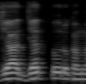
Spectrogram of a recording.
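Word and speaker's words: यत् पुरुषम्: यदुहु जी यकारच में जत पुरखम क्योंकि यकार आदि में है। यदि आदि में यकार होता है पद के तो उसको क्या यकार को ज उच्चारण करते हैं।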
